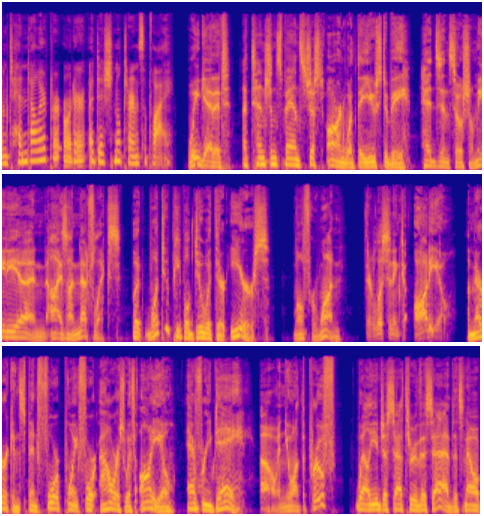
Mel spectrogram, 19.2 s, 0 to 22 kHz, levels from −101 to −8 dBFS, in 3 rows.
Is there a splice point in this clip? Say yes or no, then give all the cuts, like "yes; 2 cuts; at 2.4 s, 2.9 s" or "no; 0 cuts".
yes; 1 cut; at 2.3 s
